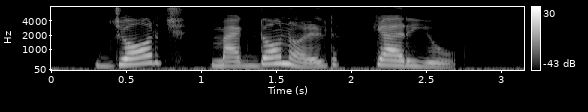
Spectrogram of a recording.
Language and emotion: Marathi, neutral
